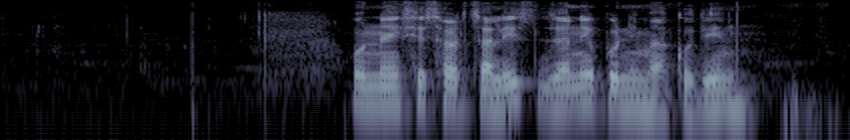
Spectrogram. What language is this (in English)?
Nepali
